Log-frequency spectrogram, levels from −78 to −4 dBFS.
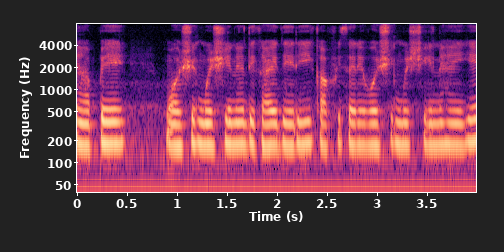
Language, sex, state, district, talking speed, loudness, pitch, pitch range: Hindi, female, Punjab, Pathankot, 225 wpm, -15 LUFS, 175 Hz, 170-180 Hz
